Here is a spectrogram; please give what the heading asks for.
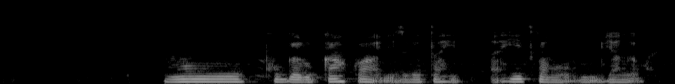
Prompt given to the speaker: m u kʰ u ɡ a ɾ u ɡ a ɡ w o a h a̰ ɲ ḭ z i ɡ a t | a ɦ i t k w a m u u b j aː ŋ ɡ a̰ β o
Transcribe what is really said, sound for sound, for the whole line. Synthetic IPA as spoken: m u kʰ u ɡ a ɾ u k a k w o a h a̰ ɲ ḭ z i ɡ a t | a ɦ i t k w a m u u b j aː ŋ ɡ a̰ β o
